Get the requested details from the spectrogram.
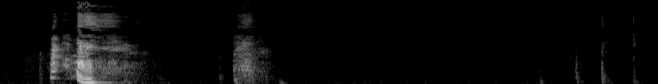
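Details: Two sneezes from a girl, a loud one then a smaller one, followed by faint sniffs and clicks in a quiet room: repeated sneezing.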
